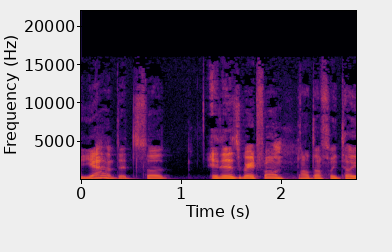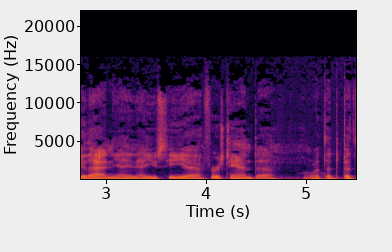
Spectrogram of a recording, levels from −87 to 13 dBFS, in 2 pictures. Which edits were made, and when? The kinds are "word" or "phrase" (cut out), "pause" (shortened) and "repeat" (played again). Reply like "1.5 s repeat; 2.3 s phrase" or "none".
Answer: none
